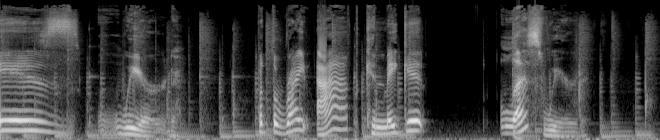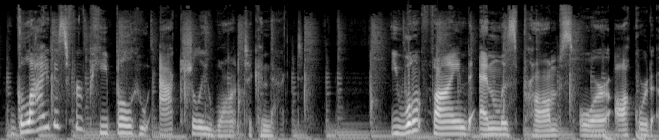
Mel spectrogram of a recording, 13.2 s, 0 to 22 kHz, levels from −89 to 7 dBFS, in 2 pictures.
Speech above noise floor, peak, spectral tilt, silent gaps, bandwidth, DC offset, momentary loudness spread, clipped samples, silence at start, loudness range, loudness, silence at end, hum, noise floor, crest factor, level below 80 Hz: 30 dB; 0 dBFS; -4 dB/octave; none; 19 kHz; under 0.1%; 20 LU; under 0.1%; 0 s; 5 LU; -16 LUFS; 0 s; none; -45 dBFS; 16 dB; -38 dBFS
